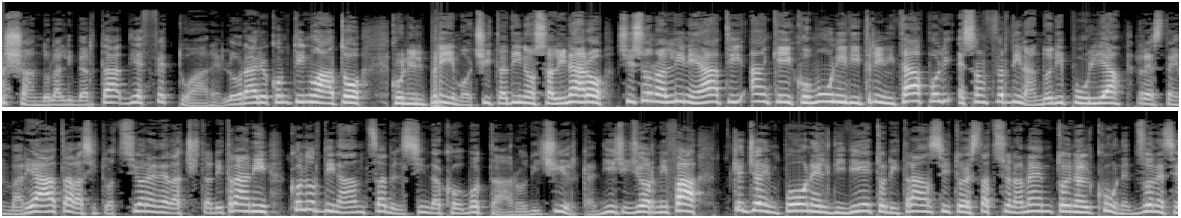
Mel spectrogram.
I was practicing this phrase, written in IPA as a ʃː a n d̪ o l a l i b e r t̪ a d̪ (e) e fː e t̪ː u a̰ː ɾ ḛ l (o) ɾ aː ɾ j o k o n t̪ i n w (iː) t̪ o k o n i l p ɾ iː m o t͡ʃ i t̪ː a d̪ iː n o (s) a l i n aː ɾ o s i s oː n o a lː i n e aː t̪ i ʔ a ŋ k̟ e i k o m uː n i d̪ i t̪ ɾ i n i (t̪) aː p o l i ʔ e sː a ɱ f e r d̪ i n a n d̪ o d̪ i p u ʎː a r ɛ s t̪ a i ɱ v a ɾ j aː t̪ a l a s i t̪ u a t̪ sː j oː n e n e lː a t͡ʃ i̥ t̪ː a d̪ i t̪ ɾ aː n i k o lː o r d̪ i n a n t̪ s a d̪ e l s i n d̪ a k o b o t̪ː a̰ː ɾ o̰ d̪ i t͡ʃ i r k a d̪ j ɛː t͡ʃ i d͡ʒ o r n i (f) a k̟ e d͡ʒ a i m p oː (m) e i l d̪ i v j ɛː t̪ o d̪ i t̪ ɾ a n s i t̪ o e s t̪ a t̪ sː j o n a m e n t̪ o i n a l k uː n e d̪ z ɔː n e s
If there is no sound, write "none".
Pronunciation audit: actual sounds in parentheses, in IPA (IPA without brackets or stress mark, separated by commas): i, o, aː, s, t̪, f, n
